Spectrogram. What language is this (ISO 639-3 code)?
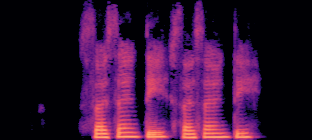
yue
